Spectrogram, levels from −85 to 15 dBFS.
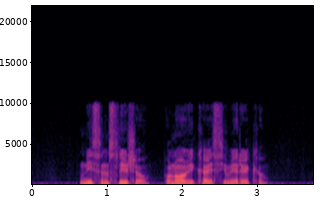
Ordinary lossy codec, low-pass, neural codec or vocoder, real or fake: none; 9.9 kHz; autoencoder, 22.05 kHz, a latent of 192 numbers a frame, VITS, trained on many speakers; fake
